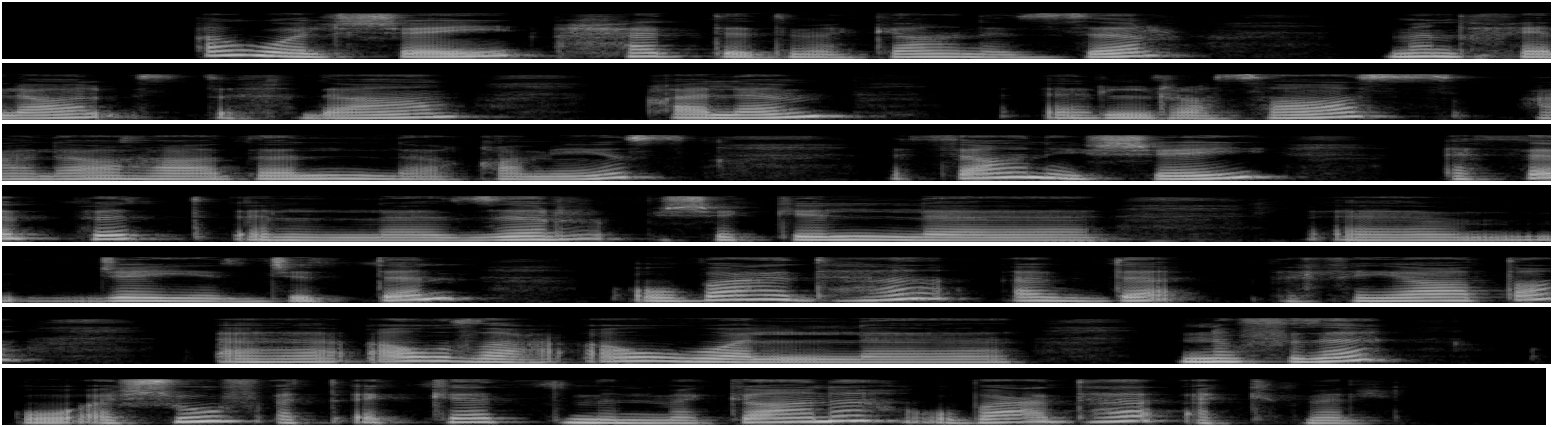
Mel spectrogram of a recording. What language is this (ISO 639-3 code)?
ars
